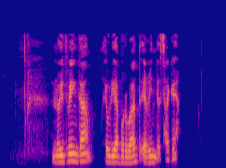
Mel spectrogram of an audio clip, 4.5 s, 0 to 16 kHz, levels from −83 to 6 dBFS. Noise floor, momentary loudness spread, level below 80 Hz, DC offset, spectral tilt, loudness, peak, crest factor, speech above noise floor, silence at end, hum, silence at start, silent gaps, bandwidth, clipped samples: -65 dBFS; 17 LU; -72 dBFS; under 0.1%; -4.5 dB/octave; -21 LUFS; -2 dBFS; 22 dB; 44 dB; 0.95 s; none; 0.5 s; none; 7.8 kHz; under 0.1%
